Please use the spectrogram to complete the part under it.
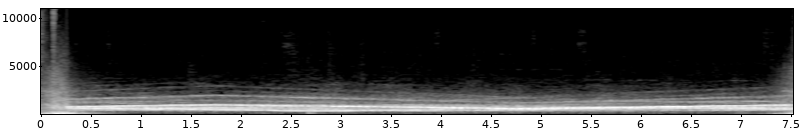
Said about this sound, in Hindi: इजराइल के हाइफा में तो लगातार सायरन बज रहे हैं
